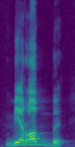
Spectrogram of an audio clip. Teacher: با کا مخرج دونوں ہونٹوں کے تر حصے سے ادا ہوتا ہے، حروف شفویہ میں سے ہے۔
